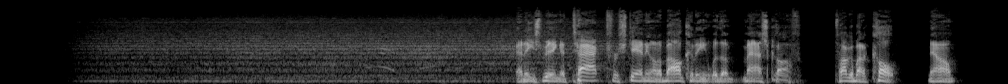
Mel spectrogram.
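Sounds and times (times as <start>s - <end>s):
presidential helicopter running on a landing pad: 0.6s - 7.3s
speech: 5.2s - 10.0s.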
